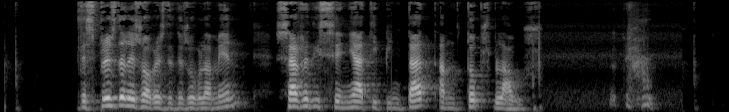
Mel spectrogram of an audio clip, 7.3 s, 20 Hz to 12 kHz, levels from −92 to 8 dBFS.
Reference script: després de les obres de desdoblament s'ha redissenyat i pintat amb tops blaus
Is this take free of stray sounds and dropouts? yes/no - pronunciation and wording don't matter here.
no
